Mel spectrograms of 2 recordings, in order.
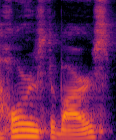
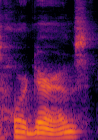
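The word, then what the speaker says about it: hors d'oeuvres: good hot Jazz amazing uh Arrangement there uh hores dears as I used to pronounce it until I learned that was hor dures by Ambrose and his orchestra uh learned that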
